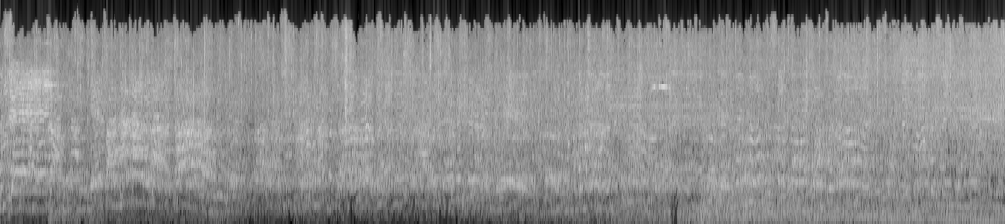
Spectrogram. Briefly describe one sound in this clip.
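A crowd of women chants together loudly outdoors.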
